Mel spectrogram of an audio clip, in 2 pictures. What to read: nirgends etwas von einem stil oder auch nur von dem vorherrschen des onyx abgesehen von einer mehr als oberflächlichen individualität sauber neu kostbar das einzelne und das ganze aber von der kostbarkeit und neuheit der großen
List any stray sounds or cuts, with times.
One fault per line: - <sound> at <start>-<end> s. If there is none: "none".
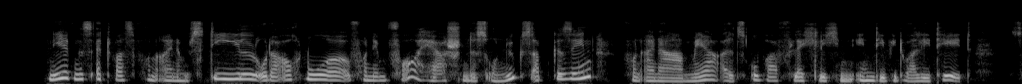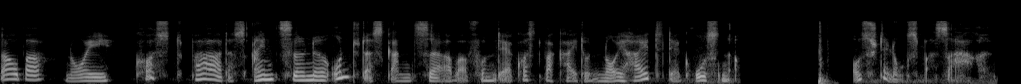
- thud at 18.4-18.6 s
